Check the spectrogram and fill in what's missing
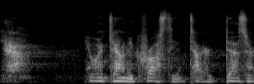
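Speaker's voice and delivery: hushed whisper. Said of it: "And you're whispering".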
